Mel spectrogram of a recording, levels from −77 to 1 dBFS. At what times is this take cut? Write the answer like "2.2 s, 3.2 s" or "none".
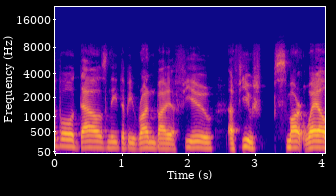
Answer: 2.5 s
